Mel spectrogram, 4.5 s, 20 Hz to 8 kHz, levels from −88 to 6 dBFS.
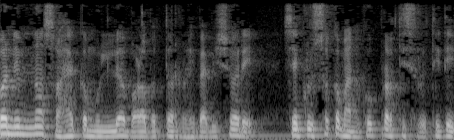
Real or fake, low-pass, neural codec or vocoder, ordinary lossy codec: real; 7.2 kHz; none; none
